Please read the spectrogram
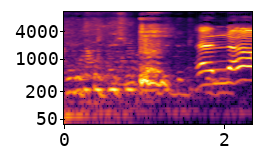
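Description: A person coughs once, sharply, about a second in, between bits of talk; near the end a voice starts a long held sung note.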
